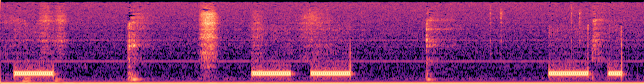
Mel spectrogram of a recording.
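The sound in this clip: Ringback tone of an outgoing telephone call: steady, mid-pitched electronic beeps in a repeating double-burst cadence, short pairs separated by longer gaps, with no talk.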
